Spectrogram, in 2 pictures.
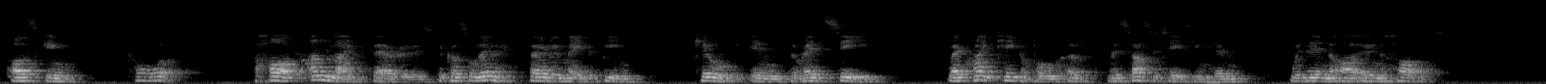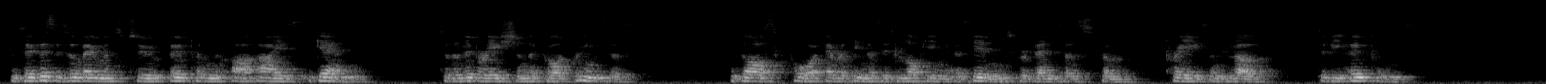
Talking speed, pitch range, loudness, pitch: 125 wpm, 125-155 Hz, -29 LUFS, 145 Hz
